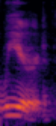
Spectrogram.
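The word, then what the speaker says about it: wyrd: because this is called word wy it's called weird w-y-r-d is how it's spelled but the theme focuses on fate and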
